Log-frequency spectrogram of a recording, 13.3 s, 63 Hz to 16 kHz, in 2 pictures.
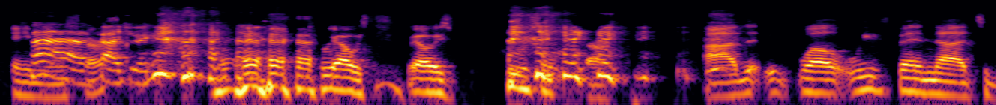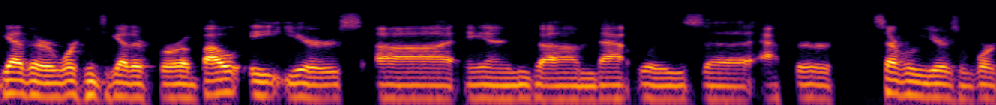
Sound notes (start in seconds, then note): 0.2 laughing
